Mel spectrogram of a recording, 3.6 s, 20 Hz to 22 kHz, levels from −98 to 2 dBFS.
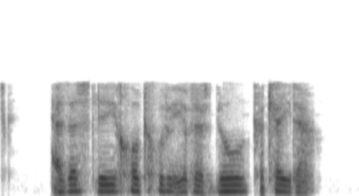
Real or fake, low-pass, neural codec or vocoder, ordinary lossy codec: fake; 7.2 kHz; codec, 16 kHz, 0.5 kbps, FunCodec, trained on LibriTTS, 25 frames a second; AAC, 16 kbps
